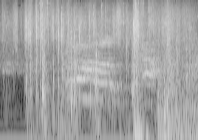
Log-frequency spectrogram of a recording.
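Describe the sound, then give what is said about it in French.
A sharp blow from an ice axe, swung by Mercader, to Trotsky's right temple: a heavy thud with a crunching, splintering edge, followed by a second dull impact and scraping, messy movement. “l'ex-dirigeant soviétique vient de recevoir un terrible coup à la tempe droite.”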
